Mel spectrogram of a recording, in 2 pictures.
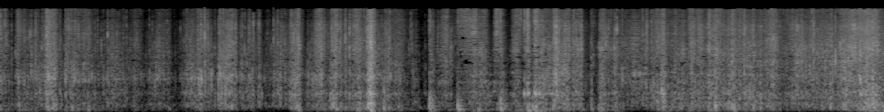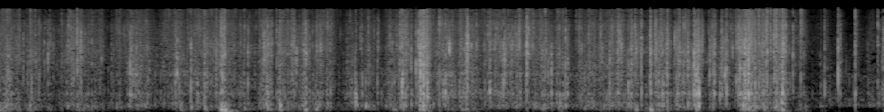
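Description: Grey plastic poly mailer bag crinkling and rustling as it is handled and opened and a box is pulled out of it. The sound is irregular crackling, with a few louder crackles along the way.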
